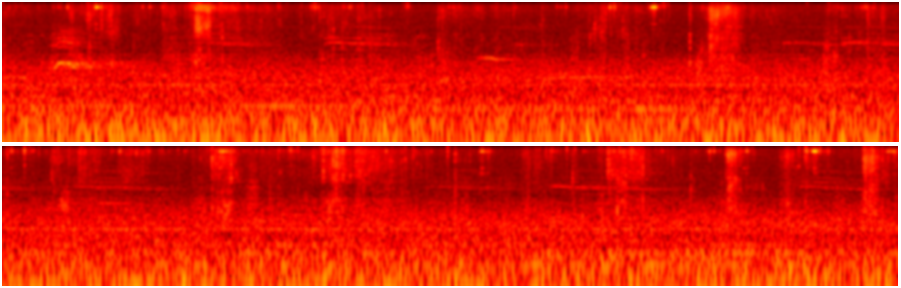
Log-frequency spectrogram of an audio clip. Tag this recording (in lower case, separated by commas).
footsteps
